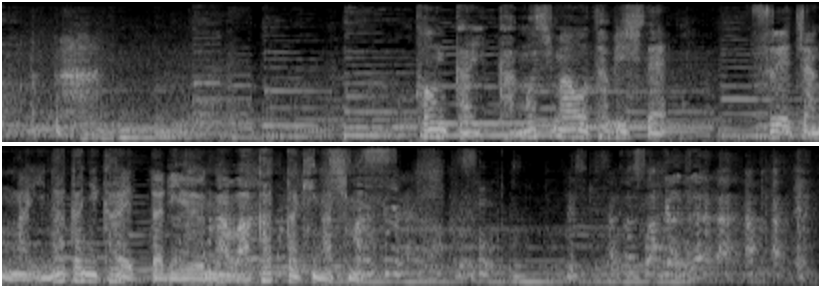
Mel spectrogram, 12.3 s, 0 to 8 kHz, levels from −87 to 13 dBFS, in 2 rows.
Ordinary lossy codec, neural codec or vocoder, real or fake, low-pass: none; vocoder, 44.1 kHz, 128 mel bands, Pupu-Vocoder; fake; 7.2 kHz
